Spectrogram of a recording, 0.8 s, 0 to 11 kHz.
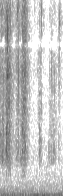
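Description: An old, dirty plastic-and-metal headlight switch removed from a 1998 Porsche Boxster 986 is shaken, giving a brief, light, high-pitched rattle of small loose bits clicking inside. The switch is faulty; replacing it fixed the car's intermittent tail light.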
